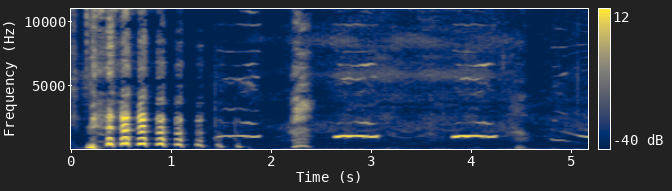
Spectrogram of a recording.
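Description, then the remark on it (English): A battery-powered toy cat, set walking with a button, lets out a quick string of short, synthetic meows, then a clunk and a few steady electronic tones, clear with no one talking. “Find the button that makes kitty walk.”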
